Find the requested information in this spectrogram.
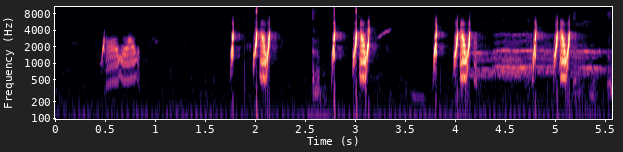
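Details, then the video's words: Common quail, locally called batair, three birds: a burry buzzy note, then sharp clipped calls paired with rasping bursts, repeating roughly once a second, with a faint drawn-out harmonic buzz under the later notes. "common Quel Sound.batair sound"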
